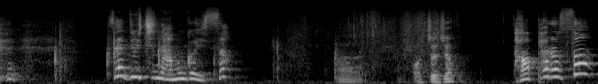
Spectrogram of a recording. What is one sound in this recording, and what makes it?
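An elderly woman talks, close by.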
